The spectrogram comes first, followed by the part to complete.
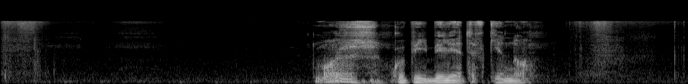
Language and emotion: Russian, neutral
